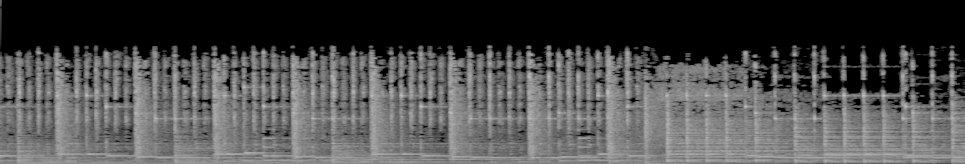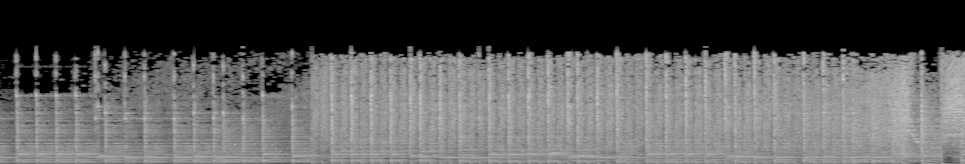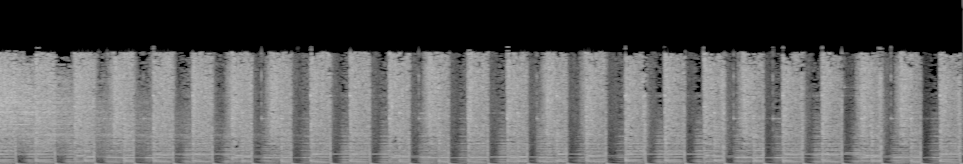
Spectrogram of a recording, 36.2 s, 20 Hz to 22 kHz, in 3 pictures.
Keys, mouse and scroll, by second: 1.4-2.8 drag, 2.8 space, 4.9 space, 5.4 j, 6.1 click, 6.5 u, 7.6-14.0 drag, 14.0 Return, 15.7-18.5 drag, 19.7 ctrl+alt+Home, 21.2 click, 25.3 F4, 26.1 click, 28.3 s, 28.9-30.8 drag, 31.4 Return, 32.1 click, 32.8-33.2 typing, 35.2-36.1 drag.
